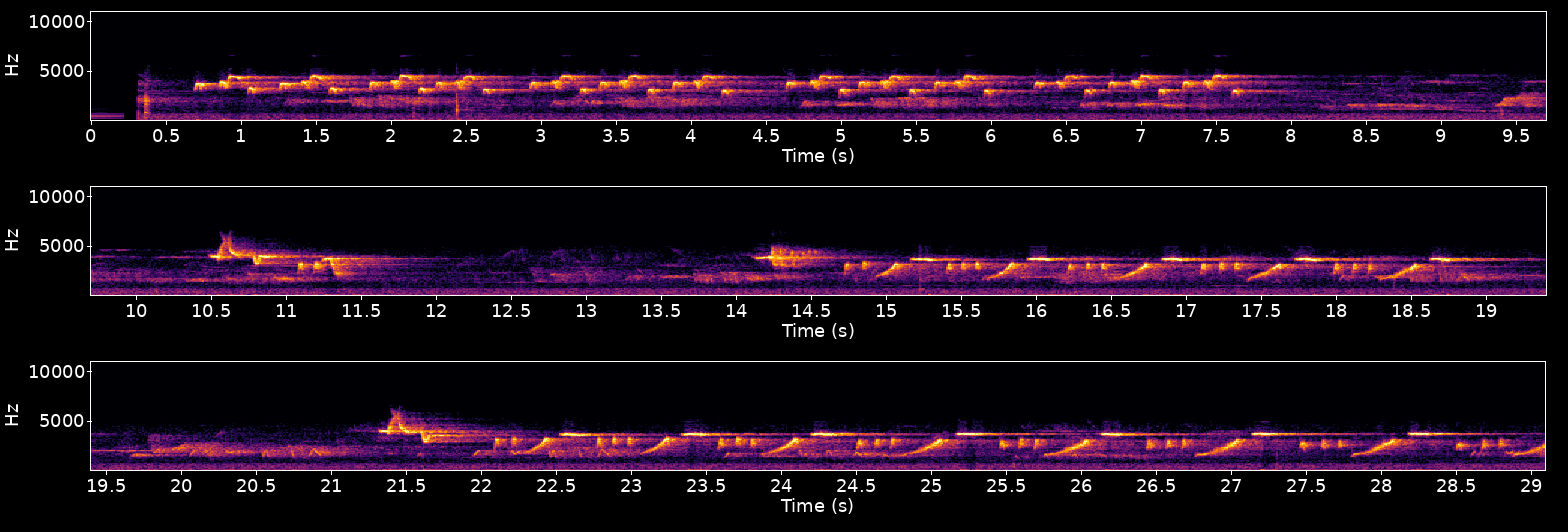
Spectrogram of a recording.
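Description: Bird song: quick repeated high chirping notes, then three separate phrases that each start with a high note and run into a string of downward-sweeping notes, about two a second.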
